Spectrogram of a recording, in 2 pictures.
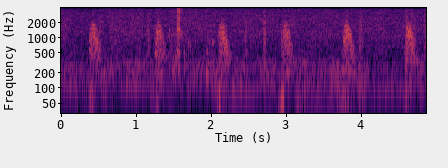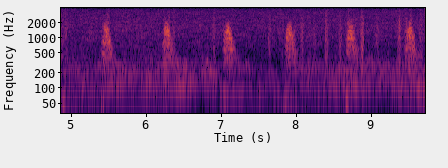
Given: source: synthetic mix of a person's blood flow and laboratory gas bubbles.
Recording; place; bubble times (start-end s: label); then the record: Doppler ultrasound of blood flow; subclavian vein
1.02-1.09 s: bubbles
1.18-1.35 s: bubbles
1.41-1.73 s: bubbles
1.92-2.07 s: bubbles
From the record:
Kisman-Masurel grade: 211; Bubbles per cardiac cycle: several, 3 to 8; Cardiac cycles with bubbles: 1 to 10%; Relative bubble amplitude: barely perceptible (0.100 to 0.250); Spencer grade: 1 (occasional bubble signal discernible with the cardiac motion signal, with majority of cardiac periods free of bubbles); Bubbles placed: anywhere in the cardiac cycle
